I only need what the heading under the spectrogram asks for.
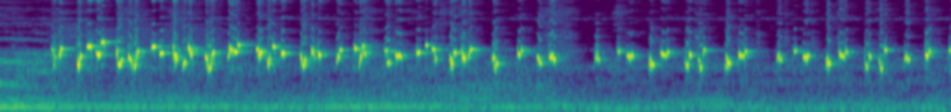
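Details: Long rapid song of a sooty-headed bulbul, in a recording said to include a female calling the male; dense, evenly paced bubbling notes for five seconds, then softer, steadier repeated chirps over faint background rumble.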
